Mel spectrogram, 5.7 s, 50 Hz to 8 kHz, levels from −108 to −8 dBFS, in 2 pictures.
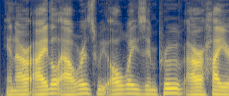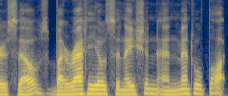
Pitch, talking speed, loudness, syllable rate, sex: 120 Hz, 155 wpm, -19 LUFS, 4.8 syllables/s, male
